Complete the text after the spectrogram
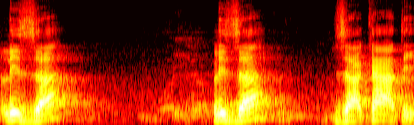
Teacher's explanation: Lizzakati bacanya panjang dua harakat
